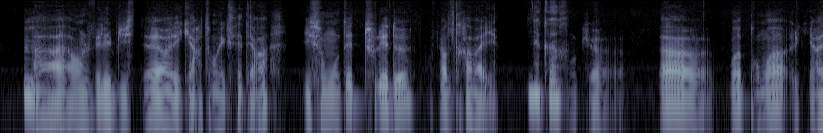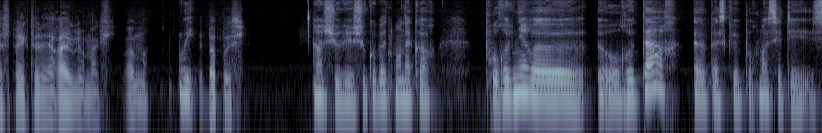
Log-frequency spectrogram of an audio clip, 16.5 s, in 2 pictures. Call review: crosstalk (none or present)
none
